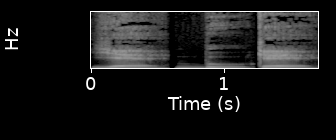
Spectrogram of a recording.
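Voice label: "yebuke", concatenated syllables; Affixing experiment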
